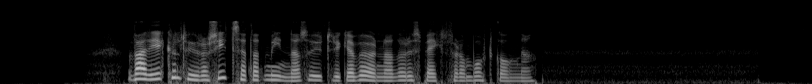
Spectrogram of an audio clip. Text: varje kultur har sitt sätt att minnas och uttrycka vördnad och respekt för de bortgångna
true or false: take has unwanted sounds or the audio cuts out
false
